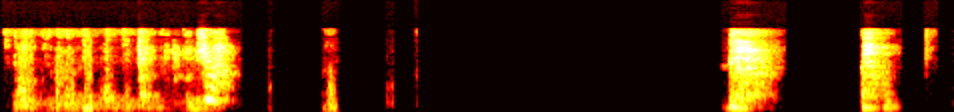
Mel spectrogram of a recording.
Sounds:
Sneeze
